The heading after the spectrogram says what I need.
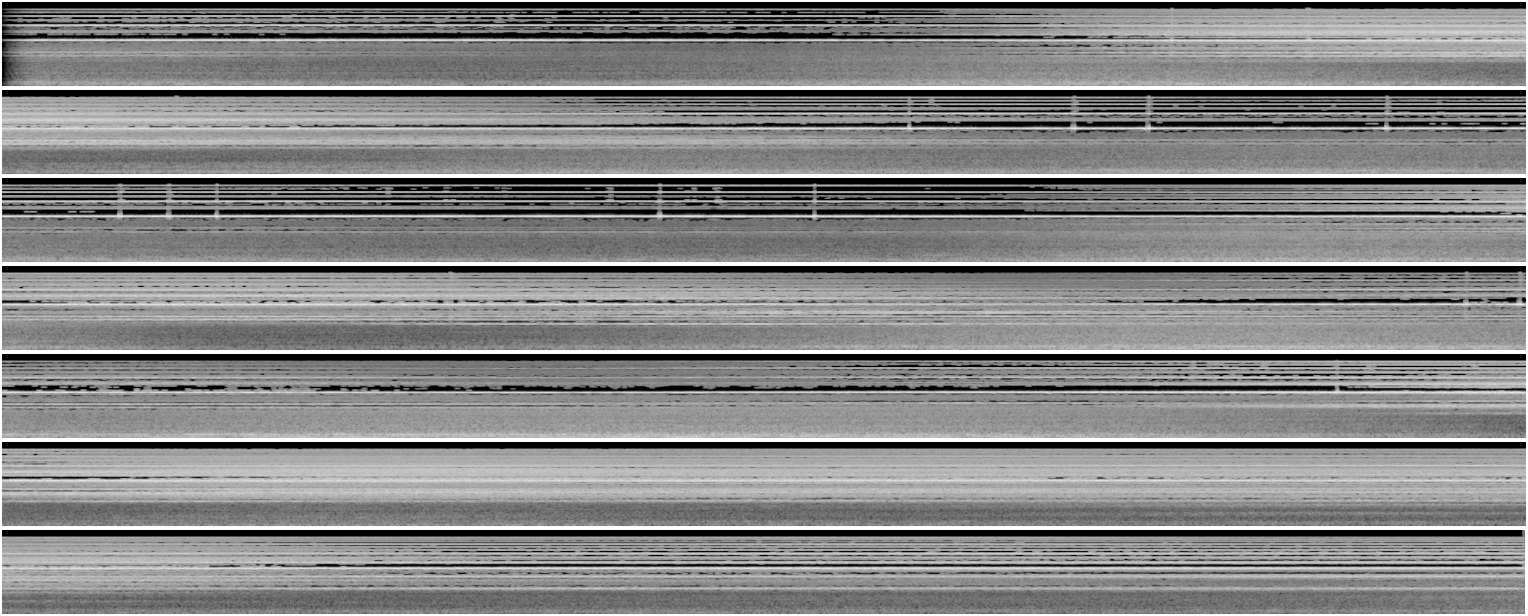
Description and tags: pauled bridge Horror Texture
Pauled a metal sound and created a long dark texture
Ambiance, creepy, haunted, horror, metal, pauled, sinister, spooky, suspense, terror, texture, thrill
